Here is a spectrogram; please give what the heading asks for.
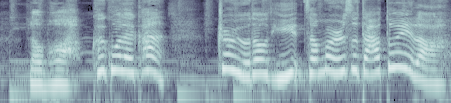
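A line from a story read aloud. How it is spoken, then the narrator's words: Excited shout. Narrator (Chinese): 就好像发现新大陆似的，大喊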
